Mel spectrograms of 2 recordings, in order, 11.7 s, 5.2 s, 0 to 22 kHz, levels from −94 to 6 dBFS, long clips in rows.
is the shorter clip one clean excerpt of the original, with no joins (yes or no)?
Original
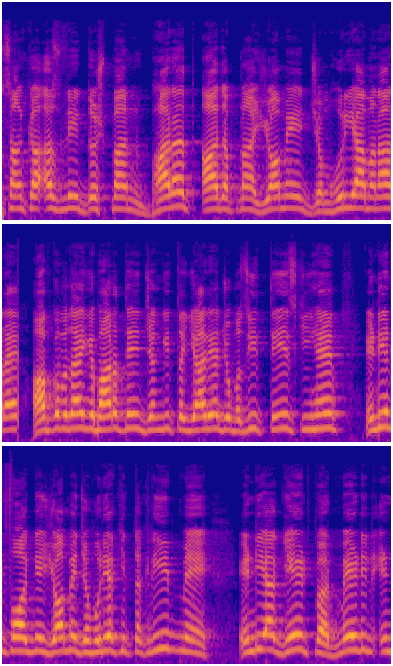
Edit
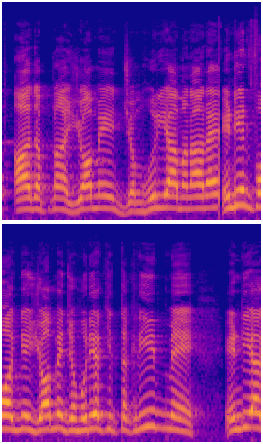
no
